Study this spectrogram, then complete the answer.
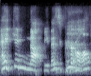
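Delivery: playful retold outburst; exasperated protest. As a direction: insist you can't be her, half laughing.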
